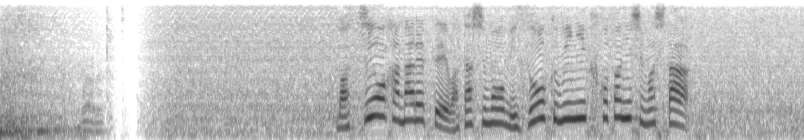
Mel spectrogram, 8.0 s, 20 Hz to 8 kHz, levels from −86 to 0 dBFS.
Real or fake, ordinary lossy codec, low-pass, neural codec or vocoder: fake; Opus, 32 kbps; 7.2 kHz; codec, 16 kHz, 16 kbps, FunCodec, trained on Chinese and English, 50 frames a second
